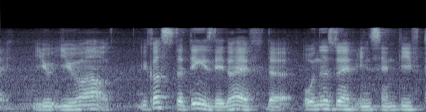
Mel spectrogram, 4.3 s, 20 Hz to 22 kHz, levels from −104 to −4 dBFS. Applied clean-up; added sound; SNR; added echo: none; none; none; none.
